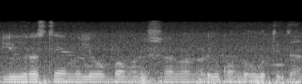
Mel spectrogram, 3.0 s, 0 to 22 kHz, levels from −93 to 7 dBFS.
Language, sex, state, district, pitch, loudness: Kannada, female, Karnataka, Bidar, 120 Hz, -16 LUFS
